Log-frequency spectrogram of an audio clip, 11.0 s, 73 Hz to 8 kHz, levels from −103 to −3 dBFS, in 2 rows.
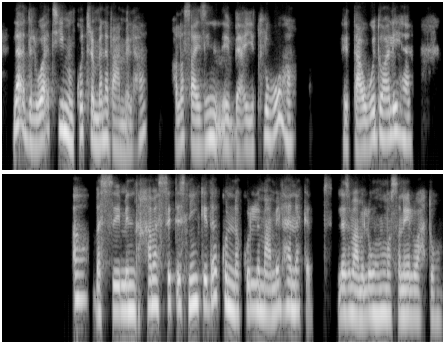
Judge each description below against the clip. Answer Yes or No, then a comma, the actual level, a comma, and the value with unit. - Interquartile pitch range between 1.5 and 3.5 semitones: No, average, 4.2 semitones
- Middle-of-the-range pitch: Yes, medium, 175 Hz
